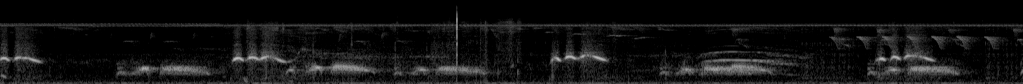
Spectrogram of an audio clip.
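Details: Spotted dove kept at a farm in northern Vietnam near Hanoi, repeating paired whistles and deep, rounded coos in spaced phrases, with a sharp click and faint chirping of other birds behind.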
